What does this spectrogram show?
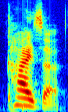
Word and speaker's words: Kai'Sa: But I mean, if you put Syndra and how do you pronounce her name? Kaiza? Kaiza.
